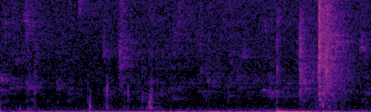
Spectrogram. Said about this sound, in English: Oh, I got to get a sip of my coffee here. Hold on. ASMR. Yeah, ASMR.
